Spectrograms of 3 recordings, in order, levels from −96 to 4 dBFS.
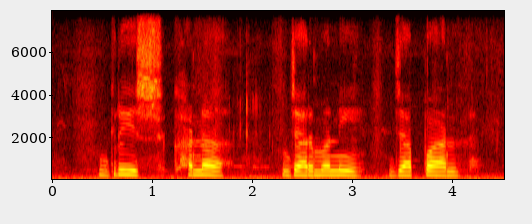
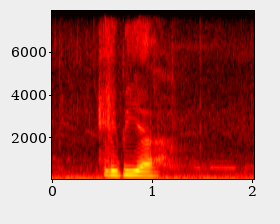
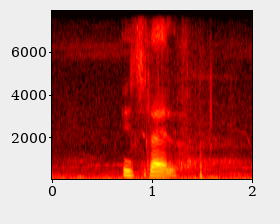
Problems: constant background noise, continuous background conversations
